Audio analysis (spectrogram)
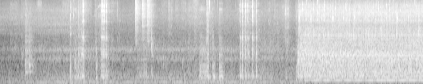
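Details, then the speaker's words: Elna Hello Kitty mini sewing machine (made in Thailand) after repair: whole needle bar support unit replaced and needle bar re-centred; pedal-driven, straight and zigzag only; loud, steady, even whir after handling knocks, no catching or knocking; normal sewing, loud because machine is small. "기계가 작다 보니까 소음도 굉장히 크고요."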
